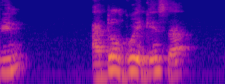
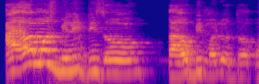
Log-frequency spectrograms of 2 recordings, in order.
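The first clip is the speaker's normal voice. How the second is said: loud outburst; 11 dB louder than usual. Real, not acted. Ranting to viewers, loud and heated. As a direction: blurt it out like you can't hold it in.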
